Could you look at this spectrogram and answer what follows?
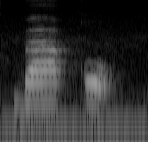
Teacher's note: Saat kita mengucapkan bunyi B pada kata baku, pita suara bergetar dan kita akan merasakan sensasi dengung atau gerakan saat jari kita menyentuh leher.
